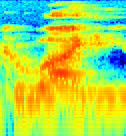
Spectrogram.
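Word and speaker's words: Kauai: called wahoo which is just 50 miles from kawaii i wrote down the pronunciation she's 15 hours from kawahi which is where lilo and stitch was set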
